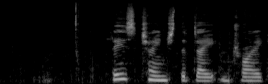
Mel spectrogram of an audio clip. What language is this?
English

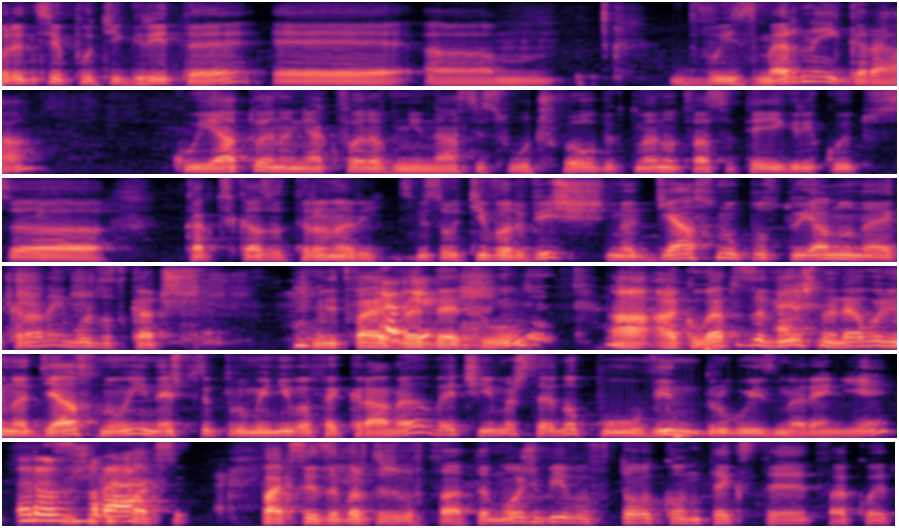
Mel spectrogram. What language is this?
Bulgarian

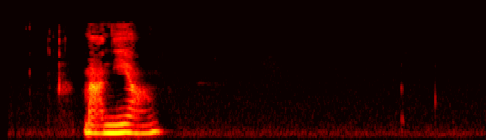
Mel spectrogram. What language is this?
Chinese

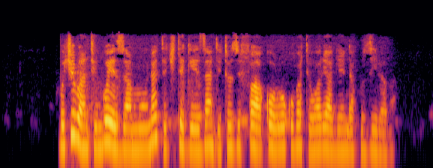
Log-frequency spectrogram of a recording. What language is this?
Ganda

